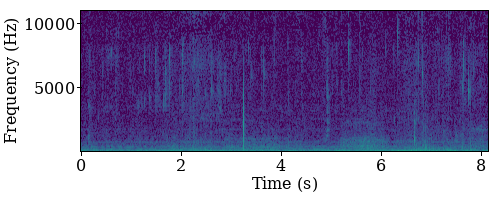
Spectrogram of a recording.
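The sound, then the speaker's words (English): Soft, steady munching and crunching, with faint irregular clicks and ticks over a low hum, as a pet eats food from its dish on the floor. No one speaks. “And now he's eating it. He's munching away.”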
